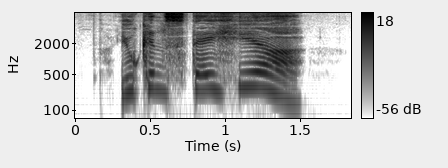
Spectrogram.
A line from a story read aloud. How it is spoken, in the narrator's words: Granny Relda pleaded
